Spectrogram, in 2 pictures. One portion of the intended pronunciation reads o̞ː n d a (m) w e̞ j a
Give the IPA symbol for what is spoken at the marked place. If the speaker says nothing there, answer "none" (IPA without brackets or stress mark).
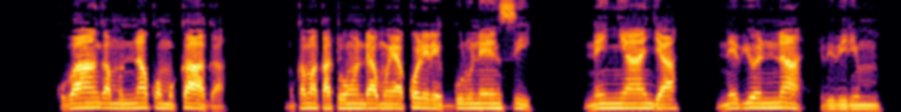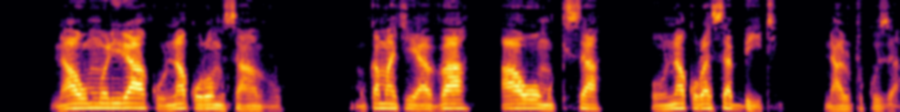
m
